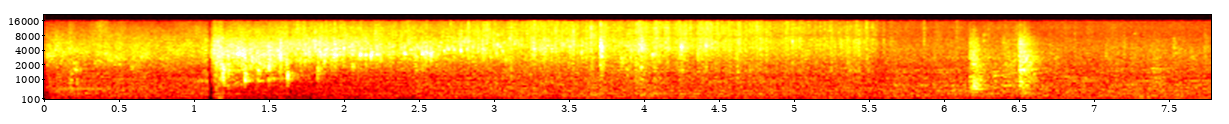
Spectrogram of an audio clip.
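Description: Pork belly frying in hot oil: a steady sizzling hiss that grows louder about a second in, with scattered crackles and two sharp clicks near the end.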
